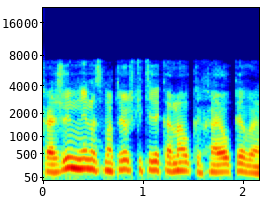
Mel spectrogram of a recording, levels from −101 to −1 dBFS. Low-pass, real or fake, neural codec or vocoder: 7.2 kHz; fake; codec, 44.1 kHz, 3.4 kbps, Pupu-Codec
